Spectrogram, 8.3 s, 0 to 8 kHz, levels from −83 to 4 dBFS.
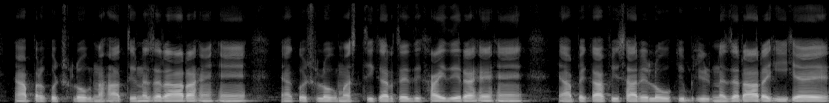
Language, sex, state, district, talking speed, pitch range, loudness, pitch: Hindi, male, Uttar Pradesh, Varanasi, 210 wpm, 90-100 Hz, -24 LUFS, 95 Hz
